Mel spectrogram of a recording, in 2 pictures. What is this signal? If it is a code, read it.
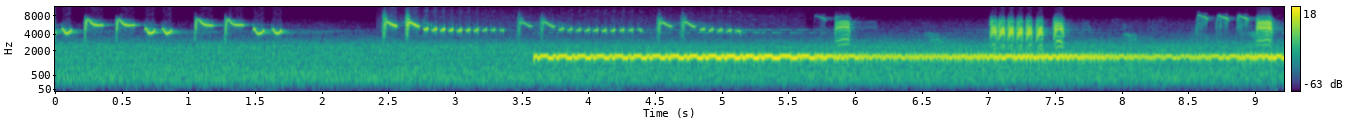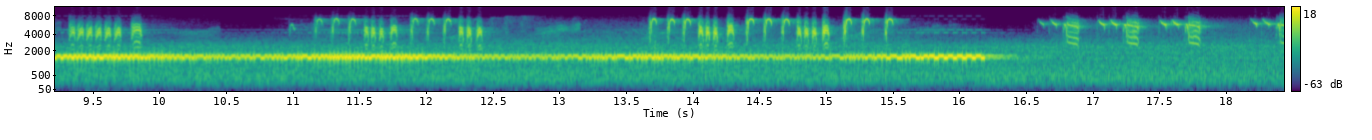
NAVTEX (SITOR-B), 100 baud, 170 Hz shift, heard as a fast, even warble, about 1500 Hz centre, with fading. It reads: LA PRESSIONE DEL TASTO CONSENTE DI APRIRE IL MENU START DEL SISTEMA.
